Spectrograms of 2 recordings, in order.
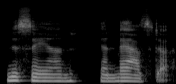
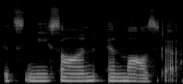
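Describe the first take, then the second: First: The names have a different, possibly Canadian pronunciation. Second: The names have the usual American pronunciation. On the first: "My husband pronounces them Nissan and Mazda. I don't know if that's a Canadian thing" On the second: "in the U S, it's Nissan and Mazda"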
